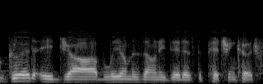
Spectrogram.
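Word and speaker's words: Mazzone: Am I pronouncing it? Is it Mazone or Mazone? It's Mazone. Yeah.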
